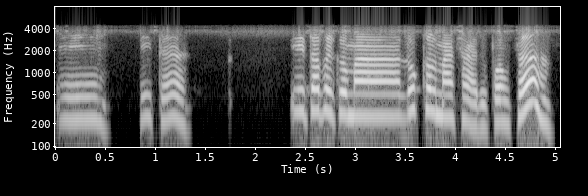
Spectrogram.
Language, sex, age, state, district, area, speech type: Nepali, female, 45-60, West Bengal, Kalimpong, rural, conversation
